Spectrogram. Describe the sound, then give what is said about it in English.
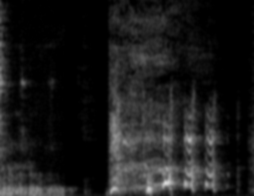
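A dog growls in a low, rumbling tone for about half a second. After a short pause comes a series of sharper, higher-pitched vocal bursts. “I hope that growl made it on mic.”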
